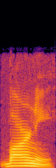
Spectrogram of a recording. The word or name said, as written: barny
